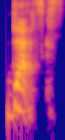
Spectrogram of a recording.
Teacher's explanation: the sound that's hard in this word is that SKS sound, which is the S and the K sound put together. So you do sk, sk, sk.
